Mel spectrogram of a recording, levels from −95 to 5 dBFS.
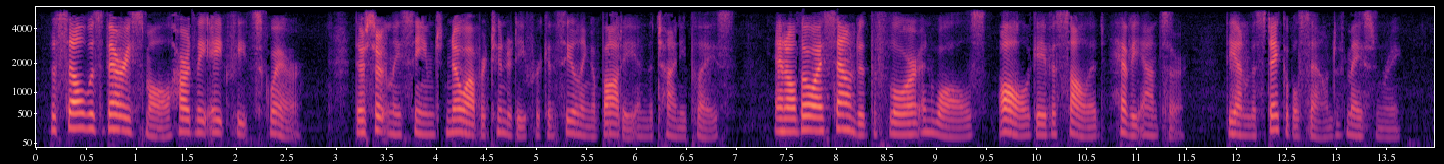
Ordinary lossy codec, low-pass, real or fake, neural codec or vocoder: AAC, 32 kbps; 5.4 kHz; real; none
